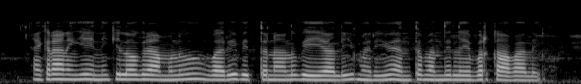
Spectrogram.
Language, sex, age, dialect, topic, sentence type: Telugu, female, 18-24, Utterandhra, agriculture, question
